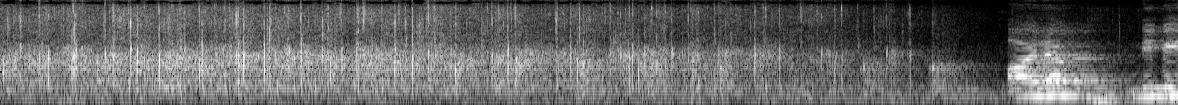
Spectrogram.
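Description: A crowd applauds in a large hall.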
